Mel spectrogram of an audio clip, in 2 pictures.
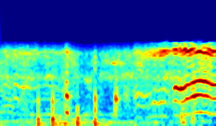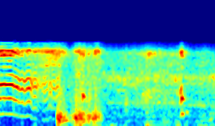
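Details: Infant during tummy time fusses with short grunts and whimpers, then gives one wavering cry before settling back to fussing.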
